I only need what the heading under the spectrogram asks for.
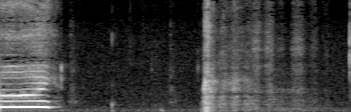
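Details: Mikie, a Yorkshire Terrier, waking up in the morning indoors gives one loud, steady, high whine lasting half a second. Quiet clicks and rustles follow, with a soft burst of movement noise near the end.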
